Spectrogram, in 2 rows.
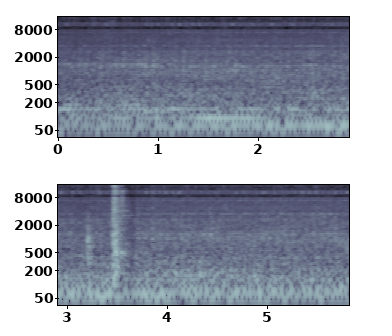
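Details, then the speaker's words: Warm start on a 1979 Hurst/Oldsmobile Cutlass W-30 V8, hood open: steady low idle rumble with a faint knock riding on top; engine knock at idle, source not pinned down. "for anybody that's unfamiliar that lovely knocking sound is courtesy"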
